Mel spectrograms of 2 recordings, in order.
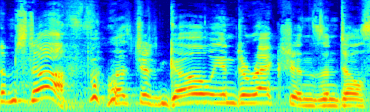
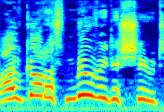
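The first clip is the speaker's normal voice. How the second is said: showy put-on British accent, pitched up; 8 semitones higher, 4 dB louder than usual. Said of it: "an accent tour of the British Isles here".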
